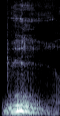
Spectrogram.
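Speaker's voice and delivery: car exhaust rumble made with the mouth; imitated loud exhaust pipe. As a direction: imitate a revving tailpipe. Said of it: "I hear this loud pipe".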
